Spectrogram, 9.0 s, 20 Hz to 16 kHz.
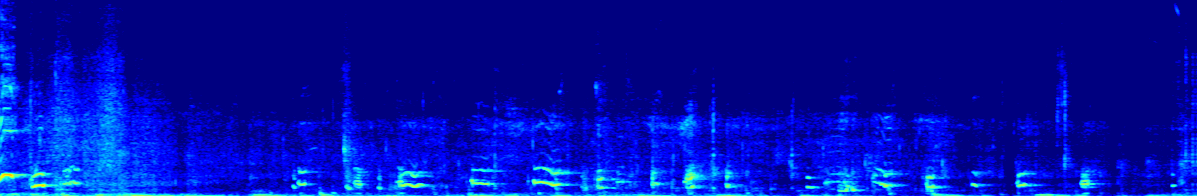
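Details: Rottweiler puppies, 24 days old, from a litter of ten, indoors: short high squeaky whimpers repeated in quick bursts, each a brief falling chirp, with soft shuffling and thumps underneath.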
